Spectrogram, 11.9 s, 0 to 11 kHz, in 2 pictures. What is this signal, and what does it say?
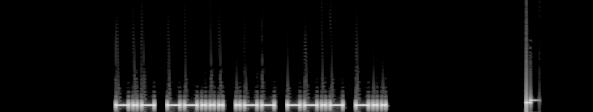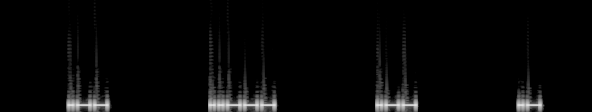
Morse code, heard as a keyed tone, about 28 wpm, spaced as for 13 wpm, 700 Hz. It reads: K7WQD W2WA
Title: USA Call Signs - 8x Character Spacing - 28wpm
